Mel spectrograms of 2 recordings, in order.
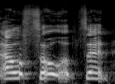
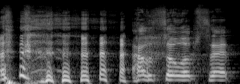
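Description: First: Upset. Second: Slow, stretched-out exasperation; drawn-out upset. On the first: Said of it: "I'm losing my voice right now". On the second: Podcaster slowly dwelling on being upset with ESPN. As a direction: drag every word out wearily. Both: Real, not acted.

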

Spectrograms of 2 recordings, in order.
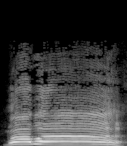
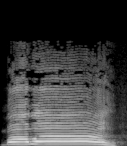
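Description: First: Second desperate scream for his mother, still very high and loud; repeated anguished yell. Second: A soldier's anguished cry for his mother, screamed far higher and louder; retold desperate yell. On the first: Retold or imitated. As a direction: hold the same raw, high wail. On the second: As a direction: wail it out high and raw, like a dying soldier. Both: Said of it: "he just yells".

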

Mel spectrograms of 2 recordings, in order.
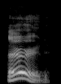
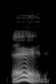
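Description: First: Loud correction. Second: Said in the usual way. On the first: Real, not acted.

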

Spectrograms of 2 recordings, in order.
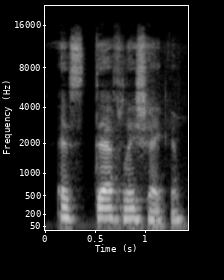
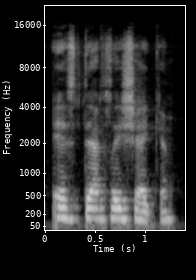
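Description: No difference in how they are said.

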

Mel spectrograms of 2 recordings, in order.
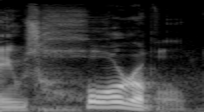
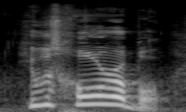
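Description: First: Said in the usual way. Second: "horrible" said much higher, stretched; emphatic repeat. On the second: Real, not acted. Host stressing how bad his friend was, "horrible" pitched high. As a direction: lean hard on "horrible" the second time.

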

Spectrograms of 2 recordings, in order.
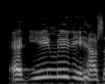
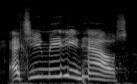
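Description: First: Higher pompous mock of archaic talk; old-fashioned pilgrim speech. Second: Higher, louder mock olde English; hammed-up pilgrim voice. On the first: Pastor savoring the King James wording in mock pilgrim voice. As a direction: savor the old-timey phrasing. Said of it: "they used to talk like this". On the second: Pastor repeating the phrase in mock pilgrim voice. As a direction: draw out the archaic line. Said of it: "This is the way they talked". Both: Shown as a demonstration.

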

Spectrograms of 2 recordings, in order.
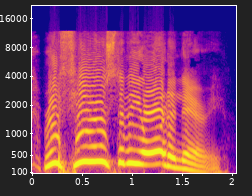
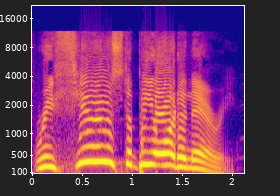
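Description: First: Slow, higher, louder "Refuse to be ordinary" building to a climax; louder preaching. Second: Firm, slow preaching with weight on "Refuse"; slow "Refuse" punched firm, the line kept measured; preaching emphasis. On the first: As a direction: raise it up and hit "Refuse" hard. Preacher repeats line louder. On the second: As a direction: lean on "Refuse" like a pulpit command. Preacher repeats line to build. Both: Real, not acted.

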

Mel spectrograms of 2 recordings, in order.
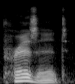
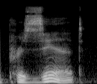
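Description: First: "Present" stressed on the first syllable, PREZ-ent; noun stress. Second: "present" stressed on the second syllable, pri-ZENT; verb stress. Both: Shown as a demonstration. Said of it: "or present".

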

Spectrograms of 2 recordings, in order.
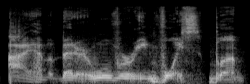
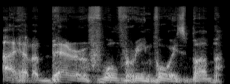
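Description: First: Low gruff Wolverine growl; gruff snarling wolverine. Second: Low, gravelly Wolverine impression; gruff snarling wolverine. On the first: Pretend. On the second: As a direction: growl it out like Wolverine. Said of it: "Try your Wolverine".

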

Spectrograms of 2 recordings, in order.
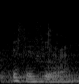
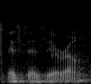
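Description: First: Barely audible, dropping away; hushed dread. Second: Very low and near silent; deeper hushed dread. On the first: Storyteller hushing the camera's counter in dread. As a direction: let it fall almost silent with dread. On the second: Storyteller repeating the counter, lower and ominous. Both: Acted.

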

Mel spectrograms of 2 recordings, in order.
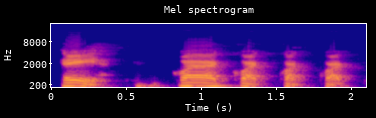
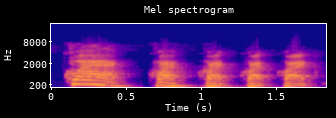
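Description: First: Light, lilting quacks; greeting quacks. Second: High, punchy comeback quacks; forceful quacks. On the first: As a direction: bounce the quacks gently like a greeting. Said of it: "that's kind of a more of a greeting". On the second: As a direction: bark out urgent, forceful quacks. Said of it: "a comeback is more forceful". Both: Shown as a demonstration.

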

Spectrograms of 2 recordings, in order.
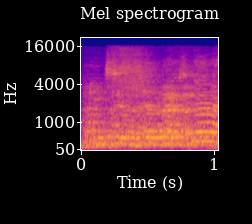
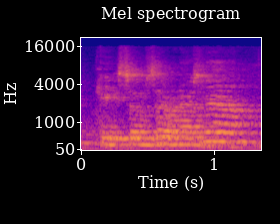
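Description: First: Louder sing-song tagline with a rising now; mock jingle. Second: Plain first take of the jingle line; cheesy ad tagline read flat; mock jingle. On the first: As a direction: punch it like the end of a jingle. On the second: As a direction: say the number steady and level. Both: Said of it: "it goes something like this".

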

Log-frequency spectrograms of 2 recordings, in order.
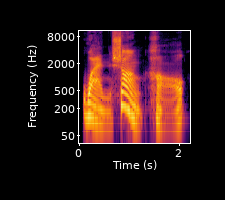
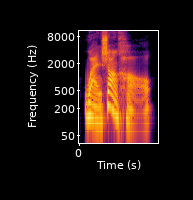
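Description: First: "晚上好" very slowly, each syllable apart; drawn-out, separated tones on "晚上好"; slow teaching model. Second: "晚上好" connected, still unhurried; slow but flowing "晚上好"; joined-up model. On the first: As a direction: sound out "晚上好" with pauses between syllables. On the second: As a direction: say "晚上好" as one careful phrase. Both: Shown as a demonstration.

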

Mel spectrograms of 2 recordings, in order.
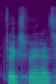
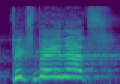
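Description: First: Said in the usual way. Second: Very high, strained battle yell; screamed command. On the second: Retold or imitated. Commander orders his men to charge, screaming. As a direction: scream the order across the line. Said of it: "you hear the screams coming".

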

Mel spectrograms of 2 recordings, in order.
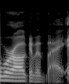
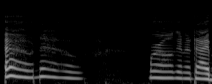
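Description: First: Said in the usual way. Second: High, soft whiny wail of doom; softly mocking the doomsayers; mock despair. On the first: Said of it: "But guess what?". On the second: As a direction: whimper it like a panicked kid. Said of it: "nobody wants to be like".

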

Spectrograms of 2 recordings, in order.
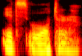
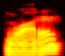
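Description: First: "water" corrected to a British crisp T; imitating a Brit saying "water". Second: "water" said the American way, tapped middle; American-accented "water". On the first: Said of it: "he teach me". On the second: Retold or imitated. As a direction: ask for "water" in American pronunciation.

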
